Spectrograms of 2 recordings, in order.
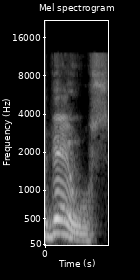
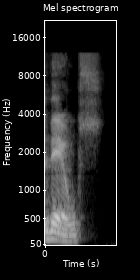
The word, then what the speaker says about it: Deus: de Dios es simplemente Deus, no tiene ningún cambio. No hay que agregarle nada ni sacarle nada. La E la leo como una E y la U la leo como una U.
